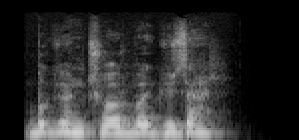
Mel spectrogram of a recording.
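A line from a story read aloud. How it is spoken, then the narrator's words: Timid voice. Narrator (Turkish): Mürebbiye cesaretsiz bir sesle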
